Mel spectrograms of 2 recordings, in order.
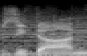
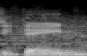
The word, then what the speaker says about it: Zidane: used to pronounce uh instead of zidon it's zidane I I pronounce it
